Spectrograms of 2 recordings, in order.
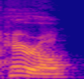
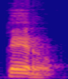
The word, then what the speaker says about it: pero: So not pero, it's not pero. Don't do that. Don't do that. But it's pero, pero, and it might help to think about it as you're just hitting como el palador de tu boca, encima de tu boca, just como una vez. Pero, do. It almost sounds like it, but it's not a rolling R.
